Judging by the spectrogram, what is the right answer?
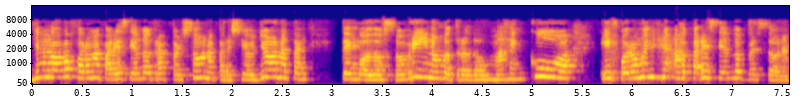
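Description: A woman with a high pitch and ordinary pitch variation. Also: fairly quick pace. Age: 20s. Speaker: small business owner. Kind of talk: interview.

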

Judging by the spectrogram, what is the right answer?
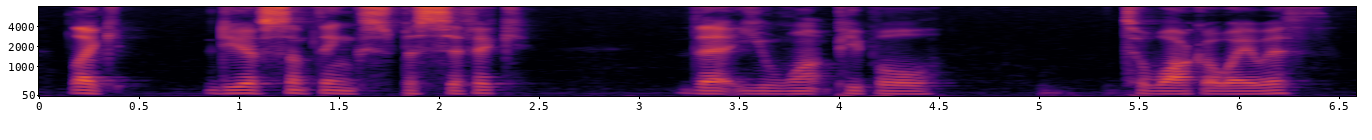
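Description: On a very clean recording with a silent background, a man with an American accent speaks in a monotone, flat intonation at a fairly low pitch and a moderate pace. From South Carolina (Greenville). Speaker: podcast co-host, golfer. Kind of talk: casual chat. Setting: hotel room.

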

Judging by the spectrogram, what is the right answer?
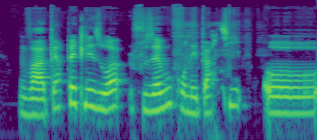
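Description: This woman's voice has a dark, mellow tone. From northern France (Picardie, Noyon). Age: 20s. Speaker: sport shooter. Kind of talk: interview. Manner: casual, halting with fillers.

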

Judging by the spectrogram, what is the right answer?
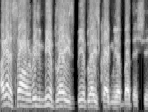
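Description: A man speaks with an American accent. His voice sits fairly high. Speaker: podcast host. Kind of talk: casual chat. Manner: animated. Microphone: connection dropping.

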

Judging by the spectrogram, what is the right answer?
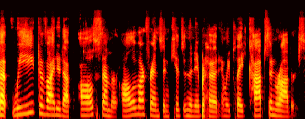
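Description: A woman speaks in an unremarkable speaking voice at a medium pitch and moderate pace. Her pitch varies in an ordinary way, with a dry, close sound with no echo. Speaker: younger sister telling childhood stories. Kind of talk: elder telling life stories, casual reminiscing. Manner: vivid, descriptive, laughing.

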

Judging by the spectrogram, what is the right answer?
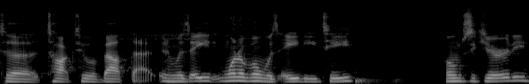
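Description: This man has an ordinary speaking voice, fairly high in pitch, with fairly even intonation at a moderate pace. The recording is very clean, with a silent background. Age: 30s. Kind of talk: casual chat.

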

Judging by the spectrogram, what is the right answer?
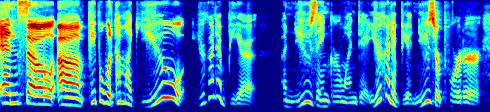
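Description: On a very clean recording with a silent background, a woman speaks with an American accent. Her tone is bright and sharp, medium in pitch, with vocal fry and very wide pitch swings. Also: moderate pace. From Texas, Houston. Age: 30s. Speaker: TV news anchor. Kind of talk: casual chat.

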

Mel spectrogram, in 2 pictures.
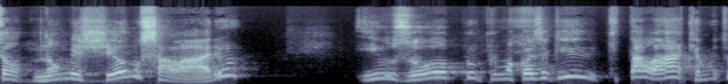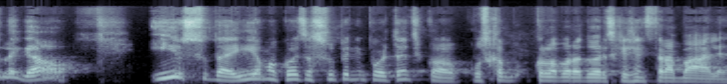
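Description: A man speaks at a moderate pace with a high pitch and very wide pitch swings. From Brazil, São Roque region, São Paulo state. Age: 50s. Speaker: business director. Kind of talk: casual interview.

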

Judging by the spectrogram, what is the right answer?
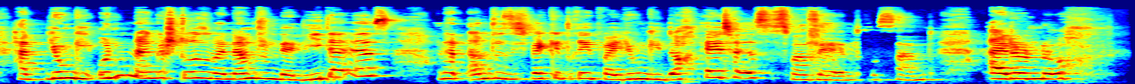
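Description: A woman speaks at a fairly quick pace in a high pitch. Noticeable background noise can be heard. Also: ordinary pitch variation. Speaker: podcast co-host. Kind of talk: casual chat.

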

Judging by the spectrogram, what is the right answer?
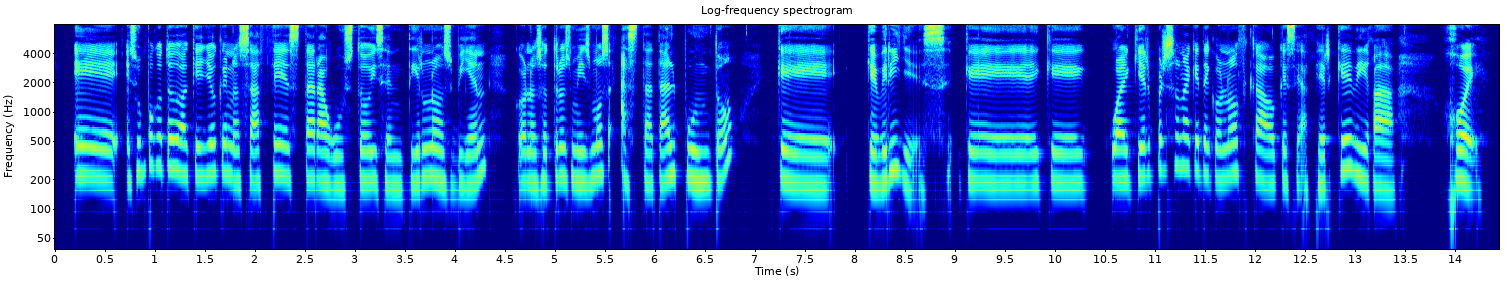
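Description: In a very clean recording with a silent background, a woman speaks at medium pitch with ordinary pitch variation and a dark, mellow tone. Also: dry, close sound with no echo. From Madrid, Spain. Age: 20s. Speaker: podcast co-host. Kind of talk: casual chat. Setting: home kitchen.

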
